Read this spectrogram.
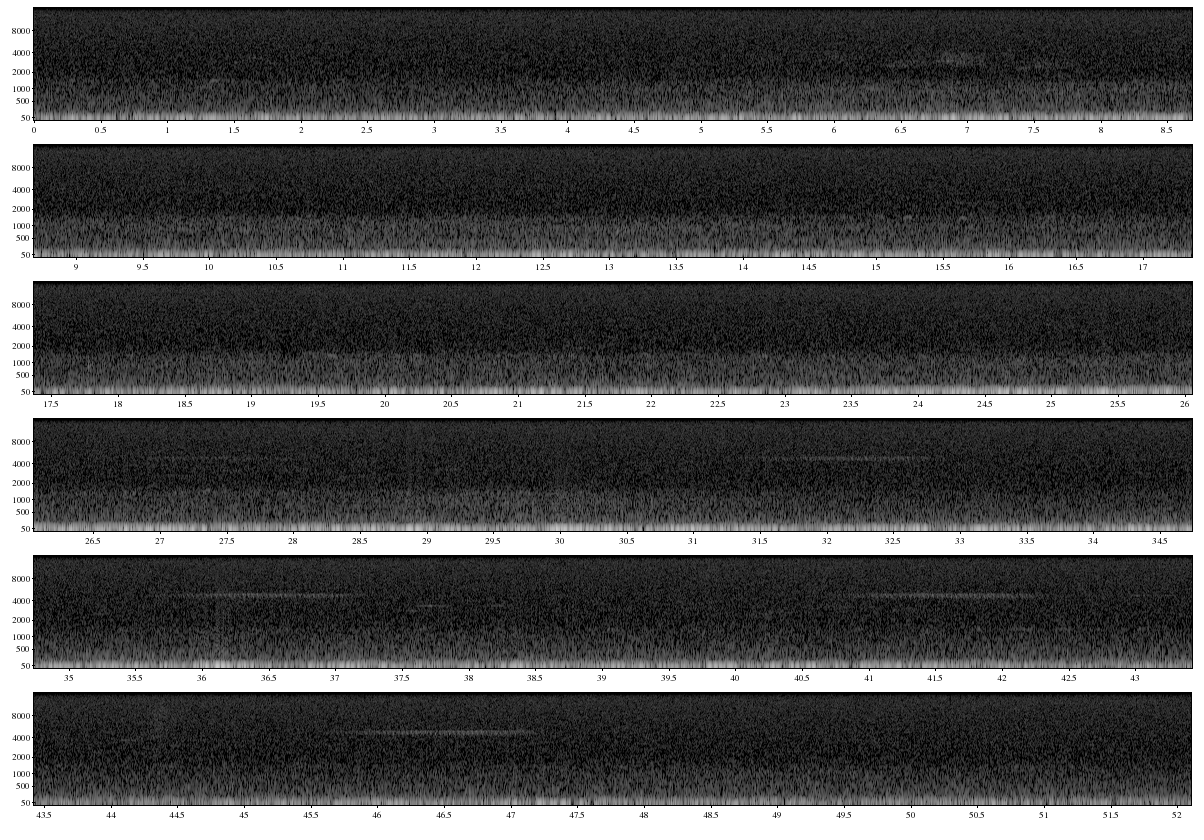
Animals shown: Dark-eyed Junco (Junco hyemalis)
Eastern Wood-Pewee (Contopus virens)
Hermit Thrush (Catharus guttatus)

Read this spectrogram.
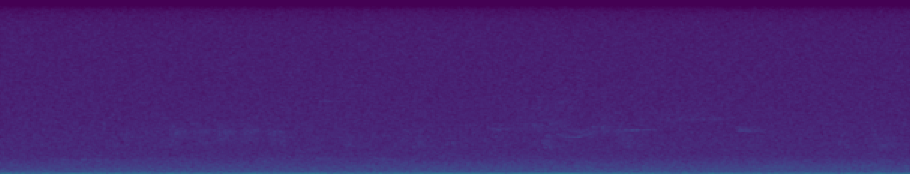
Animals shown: Winter Wren (Troglodytes hiemalis)
Ovenbird (Seiurus aurocapilla)

